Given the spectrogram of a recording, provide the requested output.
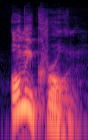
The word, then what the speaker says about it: Omicron: the Greek Omicron so pronounce this o as you do for the English word or o o Omron now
